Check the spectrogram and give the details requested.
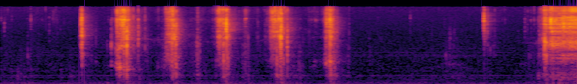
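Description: Crunchy chewing of crisp raw vegetables close to the microphone: about eight sharp crunches in quick succession, then a pause. Near the end a loud hissing noise starts.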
